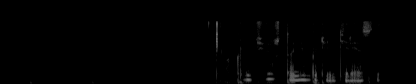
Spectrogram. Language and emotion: Russian, neutral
